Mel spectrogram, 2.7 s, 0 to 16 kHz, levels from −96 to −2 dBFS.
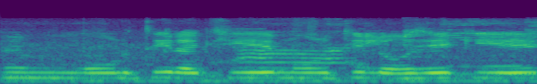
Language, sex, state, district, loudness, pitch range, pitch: Hindi, female, Bihar, Araria, -26 LUFS, 190-200 Hz, 195 Hz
